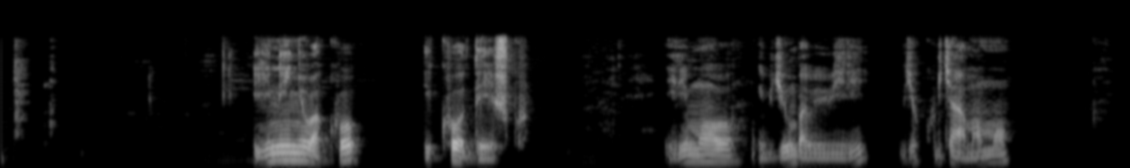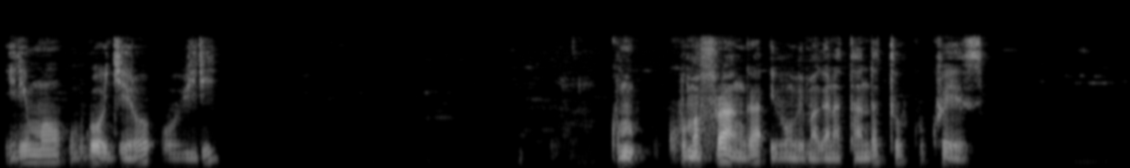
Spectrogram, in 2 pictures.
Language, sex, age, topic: Kinyarwanda, male, 25-35, finance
